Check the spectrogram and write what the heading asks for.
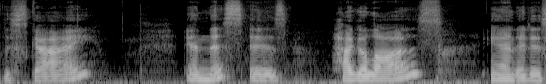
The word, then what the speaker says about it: Hagalaz: So the next from that, we have the sky, and this is Hagalaz, and it is spelled H-A-G-A-L-A-Z.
